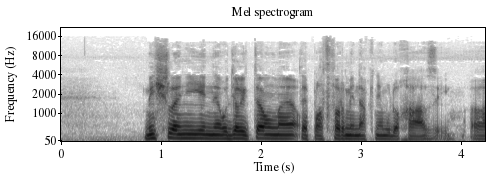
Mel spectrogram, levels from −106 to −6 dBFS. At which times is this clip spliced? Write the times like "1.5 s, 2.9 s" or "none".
2.4 s, 3.1 s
